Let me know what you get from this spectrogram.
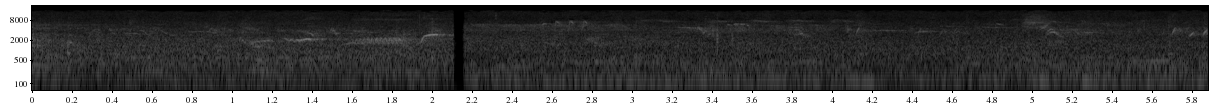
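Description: Birds chirping over a steady outdoor background, with a short gap in the sound about two seconds in.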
